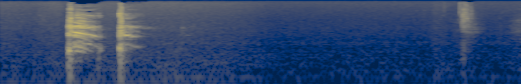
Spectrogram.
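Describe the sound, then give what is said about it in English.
Two sharp coughs in quick succession, fairly loud and alone, followed by quiet and then a brief faint rasp a few seconds later. “No, I just coughed.”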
